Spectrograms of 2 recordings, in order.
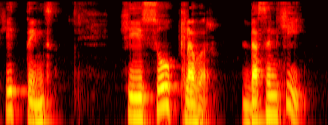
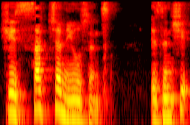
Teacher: tag questions will take falling intonation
